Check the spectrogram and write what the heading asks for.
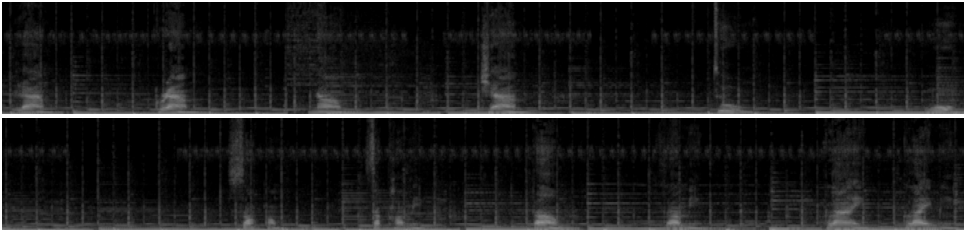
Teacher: Don't pronounce the B after M in the following words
